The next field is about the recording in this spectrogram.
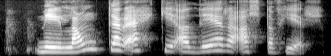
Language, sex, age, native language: Icelandic, female, 11, Icelandic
